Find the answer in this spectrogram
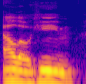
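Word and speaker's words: אֱלֹהִים: used in the bible alaim which in masoretic hebrew they pronounce it elohim this is a general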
